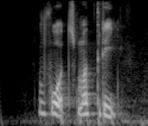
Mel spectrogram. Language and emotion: Russian, sad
